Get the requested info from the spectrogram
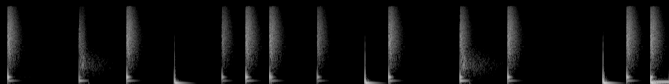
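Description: Slowed-down electronic track made in FL Studio, brought from 134 to 63 BPM: a sparse drum-machine beat of separate kick, snare and hi-hat hits with silence between them, under faint held low synth notes. Two kicks close together near the end.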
